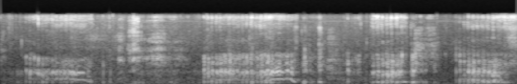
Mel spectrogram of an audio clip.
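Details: Yorkshire Terrier playing with a toy bunny, giving a series of throaty, rumbling growls in four bursts, each about half a second to a second and a half long, with rough harmonic tones and short pauses between.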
